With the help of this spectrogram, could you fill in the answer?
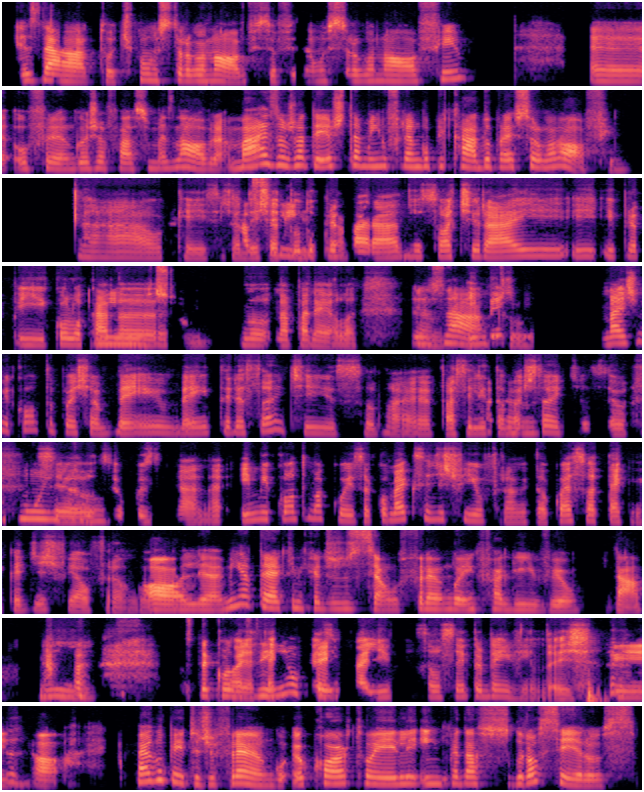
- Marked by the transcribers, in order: tapping; chuckle; laugh; other background noise
- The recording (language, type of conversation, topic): Portuguese, podcast, O que você costuma cozinhar quando quer preparar algo rápido?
